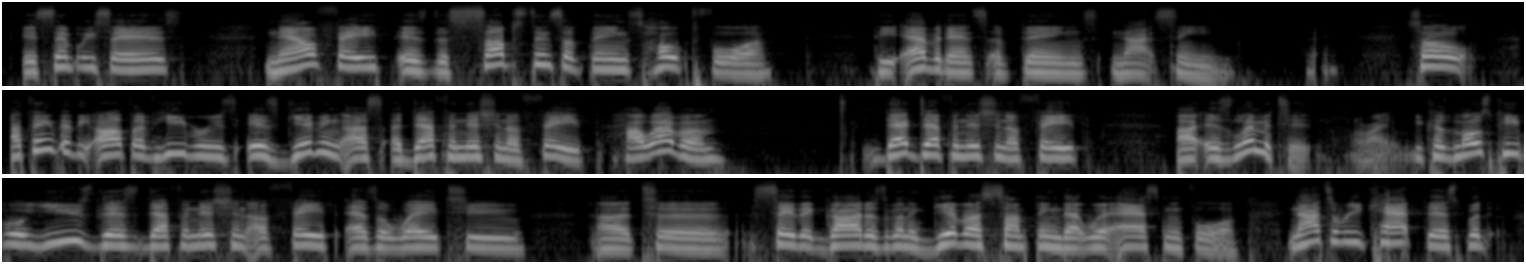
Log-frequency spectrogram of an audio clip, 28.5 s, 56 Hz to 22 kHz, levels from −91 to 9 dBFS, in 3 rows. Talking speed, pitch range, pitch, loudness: 160 wpm, 165-215 Hz, 185 Hz, -36 LUFS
